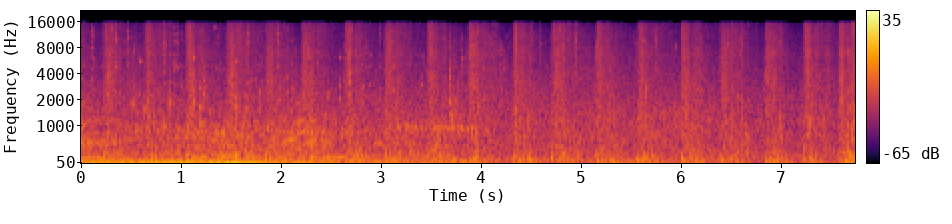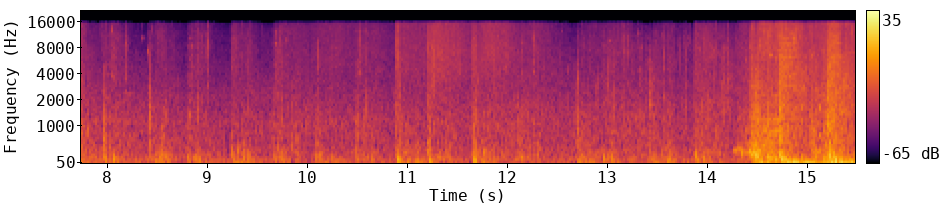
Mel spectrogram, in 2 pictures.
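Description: Footsteps run quickly over sand and gravel.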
